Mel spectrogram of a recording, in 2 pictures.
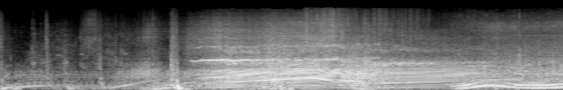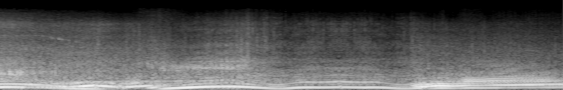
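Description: A car engine revs loudly as a car speeds off.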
